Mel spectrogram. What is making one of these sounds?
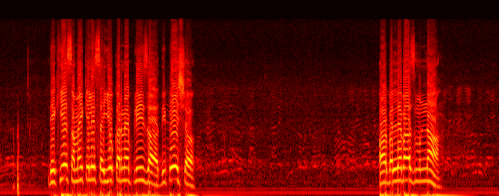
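A male commentator speaks excitedly through a microphone.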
